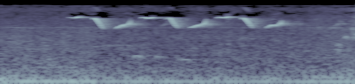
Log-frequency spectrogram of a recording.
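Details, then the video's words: Relaxed, full song of a cinereous tit: bright high whistles each dropping in pitch, delivered as a steady string of four or five two-note phrases, with only a low hum behind. "GELATIK BATU..PLONG BANGET BERKICAUNYA.SUPER SANTAI.GACORR"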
